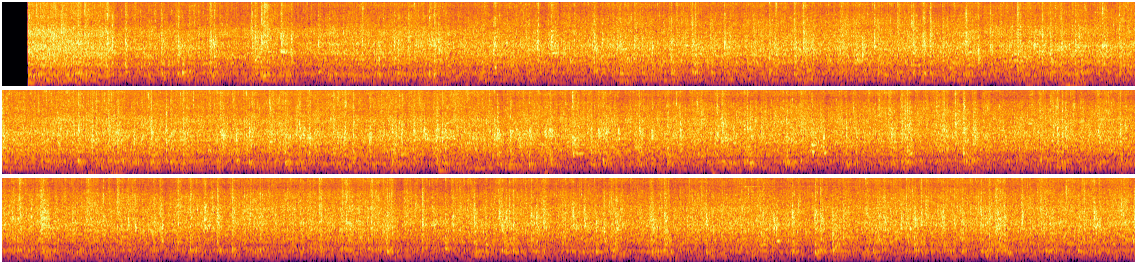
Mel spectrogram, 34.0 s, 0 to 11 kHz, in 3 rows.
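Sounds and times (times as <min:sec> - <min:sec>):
hail and rain falling: 0:00.3 - 0:33.9.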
